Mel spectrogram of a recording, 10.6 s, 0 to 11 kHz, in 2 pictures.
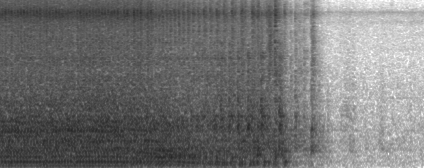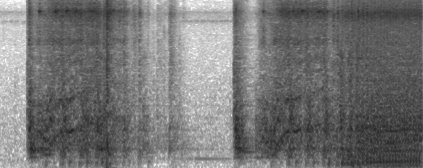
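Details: Yard Machines 1742 lawn tractor with an owner-rebuilt engine fires up, runs roughly and unevenly, dies twice and restarts; owner suspects the $10 reproduction Chinese eBay carburetor, not confirmed. Rough running and stalling.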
